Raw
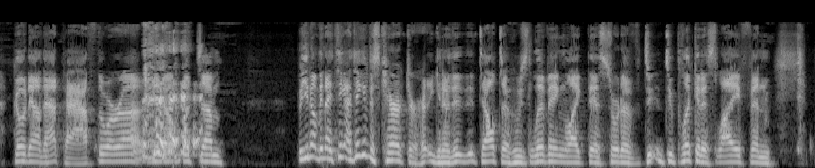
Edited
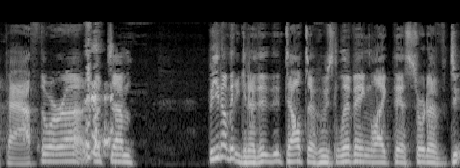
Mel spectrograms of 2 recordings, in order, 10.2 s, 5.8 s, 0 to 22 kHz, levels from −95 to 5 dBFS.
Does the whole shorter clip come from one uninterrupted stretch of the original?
no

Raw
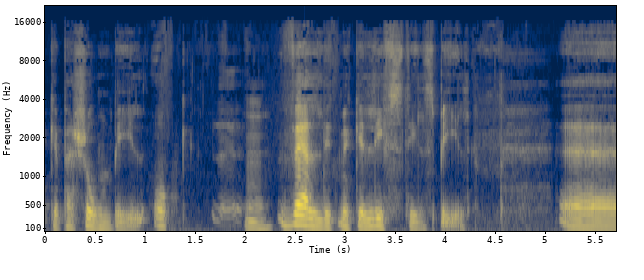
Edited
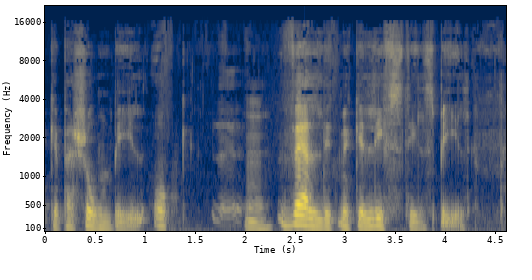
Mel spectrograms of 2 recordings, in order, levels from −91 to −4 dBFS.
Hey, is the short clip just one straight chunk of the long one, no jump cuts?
yes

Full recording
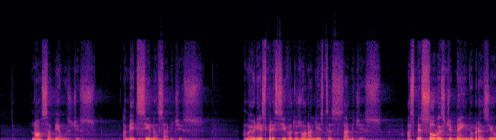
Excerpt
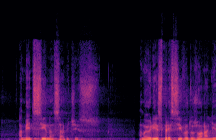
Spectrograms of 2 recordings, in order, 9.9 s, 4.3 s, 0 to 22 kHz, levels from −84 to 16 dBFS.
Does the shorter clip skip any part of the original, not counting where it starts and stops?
no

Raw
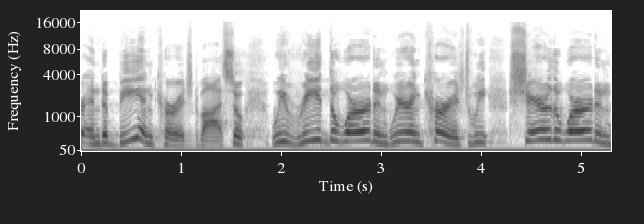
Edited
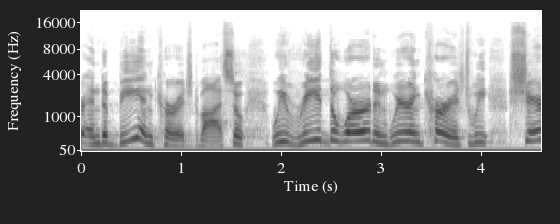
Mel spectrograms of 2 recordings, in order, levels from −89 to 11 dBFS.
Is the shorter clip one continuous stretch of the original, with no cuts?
yes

